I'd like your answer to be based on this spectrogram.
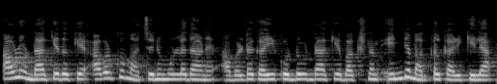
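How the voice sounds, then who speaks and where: A woman's voice: on the high side, steady tone, quick pace, natural voice. A woman narrator reading the lines of a spiteful, stubborn middle-aged mother who speaks sharply and curses her daughter. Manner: sharp, cursing.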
